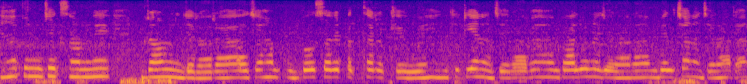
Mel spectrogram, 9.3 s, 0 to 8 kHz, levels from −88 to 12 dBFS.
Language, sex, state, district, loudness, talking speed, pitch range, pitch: Hindi, female, Bihar, West Champaran, -16 LUFS, 210 wpm, 235-265 Hz, 255 Hz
